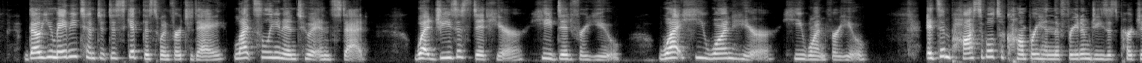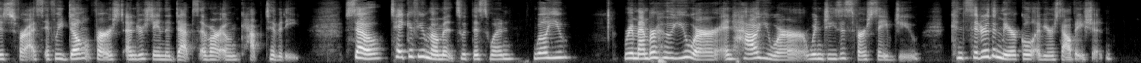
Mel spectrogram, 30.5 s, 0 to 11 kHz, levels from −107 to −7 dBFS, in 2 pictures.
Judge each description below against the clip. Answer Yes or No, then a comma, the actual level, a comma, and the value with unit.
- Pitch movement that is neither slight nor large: Yes, average, 4.6 semitones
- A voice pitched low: No, high, 235 Hz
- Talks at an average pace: Yes, average, 160 wpm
